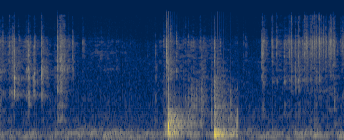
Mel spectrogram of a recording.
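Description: A small metal knife scrapes and cuts a dry, solid, palm-sized lavender soap bar that is pre-scored into a grid, so the cubes crumble off. Light, bright crackling scrapes run throughout, broken by two louder, fuller crunches near the middle as pieces break away.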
